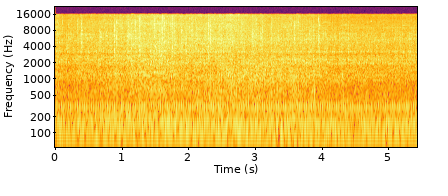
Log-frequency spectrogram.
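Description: ATV engine running steadily, with an even low hum under a rough hiss of noise.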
